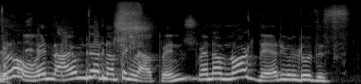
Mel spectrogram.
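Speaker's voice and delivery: high, mocking whiny friend voice; mock Vishnu. Friends teasing about Vishnu's presence, high mocking voice. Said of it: "Just like".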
